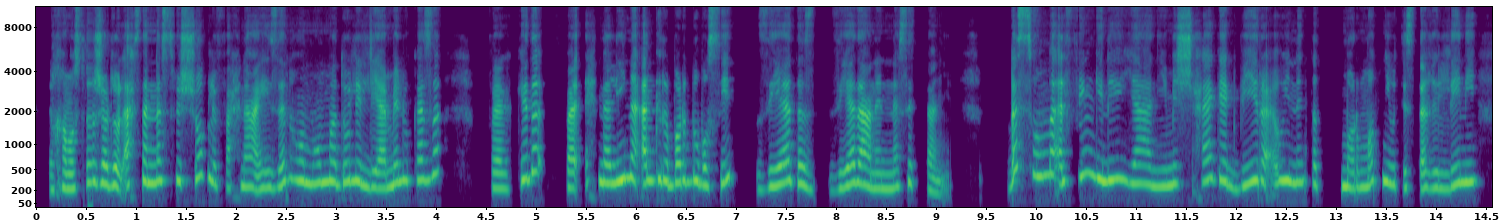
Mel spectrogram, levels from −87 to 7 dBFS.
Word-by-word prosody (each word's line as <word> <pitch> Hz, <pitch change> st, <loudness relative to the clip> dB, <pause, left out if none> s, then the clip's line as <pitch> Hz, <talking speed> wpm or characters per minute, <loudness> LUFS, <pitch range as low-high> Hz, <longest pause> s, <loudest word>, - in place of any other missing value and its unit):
ال15 230 Hz, +8 st, 0 dB
دول 265 Hz, -1 st, +2 dB
أحسن 290 Hz, +3 st, +2 dB
ناس 325 Hz, +1 st, 0 dB
في -, -, -14 dB
الشغل، 340 Hz, 0 st, -2 dB
فإحنا 240 Hz, -1 st, -5 dB
عايزينهم 275 Hz, +8 st, 0 dB
هم 305 Hz, +2 st, +3 dB
دول 310 Hz, +2 st, +1 dB
اللي 255 Hz, -6 st, +1 dB
يعملوا 265 Hz, +9 st, +1 dB
كذا، 335 Hz, +4 st, -1 dB, 0.5 s
فكده 225 Hz, -, -1 dB, 0.2 s
فإحنا 295 Hz, +6 st, +1 dB
لينا 340 Hz, +5 st, +5 dB
أجر 325 Hz, +2 st, +4 dB
برضو 305 Hz, +3 st, +1 dB
بسيط 290 Hz, +7 st, -2 dB, 0.2 s
زيادة 275 Hz, +8 st, +1 dB
ز 225 Hz, -5 st, -5 dB
زيادة 255 Hz, +9 st, +2 dB
عن 250 Hz, -4 st, +4 dB
الناس 220 Hz, +4 st, -3 dB
التانية. 295 Hz, +1 st, -7 dB, 0.6 s
بس 475 Hz, -2 st, +1 dB
هم 395 Hz, +1 st, 0 dB
2000 320 Hz, +8 st, -1 dB
جنيه 335 Hz, -1 st, +3 dB
يعني، 270 Hz, -4 st, -1 dB
مش 280 Hz, +2 st, -1 dB
حاجة 335 Hz, +1 st, -1 dB
كبيرة 280 Hz, +6 st, 0 dB
أوي 330 Hz, +1 st, +2 dB
إن 300 Hz, -2 st, +2 dB
أنت 300 Hz, -3 st, -5 dB, 0.2 s
تمرمطني 255 Hz, +7 st, 0 dB
وتستغلني 235 Hz, +5 st, -1 dB
290 Hz, 155 wpm, -21 LUFS, 245-325 Hz, 0.6 s, لينا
